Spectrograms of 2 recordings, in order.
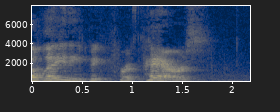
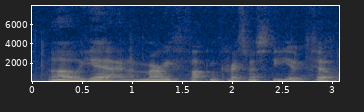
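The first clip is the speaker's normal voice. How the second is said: put-on mutter under breath, much lower, quieter; 12 semitones lower, 7 dB quieter than usual. Retelling what a mother said after being cut off while driving, imitating muttering under breath. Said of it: "she says under her breath".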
